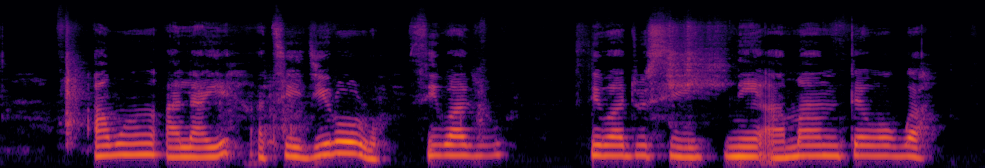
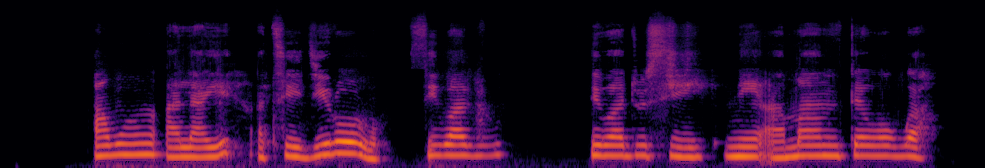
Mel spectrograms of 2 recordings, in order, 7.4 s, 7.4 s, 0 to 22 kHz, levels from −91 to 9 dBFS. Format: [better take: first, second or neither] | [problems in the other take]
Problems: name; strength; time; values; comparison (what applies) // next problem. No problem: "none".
first | noise reduction (neural mask model DeepFilterNet 3)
